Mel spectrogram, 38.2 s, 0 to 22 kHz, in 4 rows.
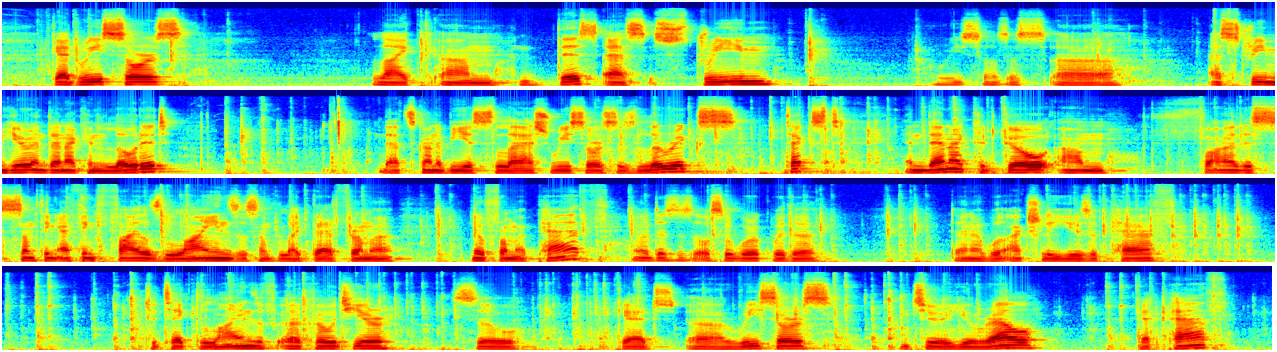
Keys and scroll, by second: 0.0-0.1 typing, 0.4 Down, 1.1 Up, 3.0 Down, 5.9 Up, 8.0 Down, 8.9 Return, 11.1 shift+', 11.8 /, 13.6-20.7 typing, 21.1 Down, 21.5 Up, 22.2 Down, 22.4 Down, 23.3 Down, 23.6 Down, 24.2 Up, 24.8 Down, 25.5 Down, 25.8 Down, 26.6 Down, 27.0 Up, 28.7 Return, 29.2-33.6 typing, 30.6 Escape, 34.3 Down, 34.7 Return, 35.0 Escape, 35.5 ., 36.8 Return, 37.1 shift+0.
